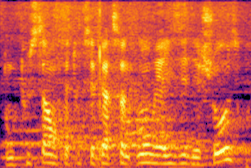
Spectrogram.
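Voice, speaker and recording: A man's voice: on the high side, fast talker. A man casually and hesitantly explaining an exhibition setup as one of its organizers, in a large indoor space. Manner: informal, hesitant. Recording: echoey hall with long reverb.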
